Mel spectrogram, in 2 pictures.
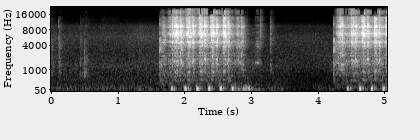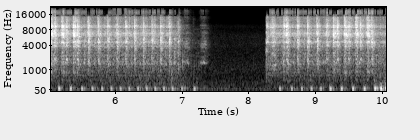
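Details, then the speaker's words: Chinese 125cc ATV quad with intermittent spark: it starts and runs about a minute, then loses spark. Three bursts of steady cranking, about 3–4 turns a second, never firing. Owner suspects the CDI, the ignition kill wire or the switch. "it'll lose spark I don't know why and then I'll wake up the next morning"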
